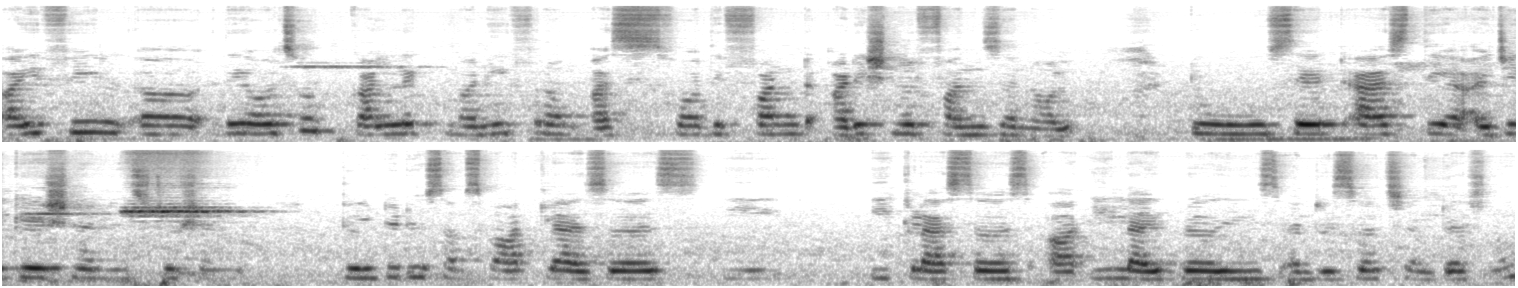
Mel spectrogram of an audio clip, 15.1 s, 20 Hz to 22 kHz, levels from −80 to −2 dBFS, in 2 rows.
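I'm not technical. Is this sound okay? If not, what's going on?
No. From 13.92 to 14.82 s the speech suddenly slows by about 5% and drops nearly a semitone, then snaps back, likely a drift correction step.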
